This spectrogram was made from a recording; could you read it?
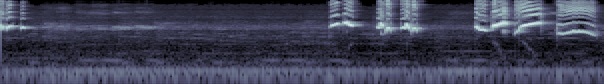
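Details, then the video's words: Orange-headed thrush kept as a songbird in northern Bali, recorded for song training; a sustained whistle, a pause, then varied slurred whistles and squeaky notes ending in a descending whistle. "Kicauan Simpel ANIS MERAH Gampang Untuk Ditiru Sebagai Masteran"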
